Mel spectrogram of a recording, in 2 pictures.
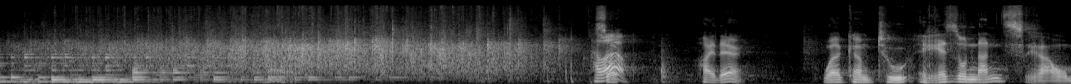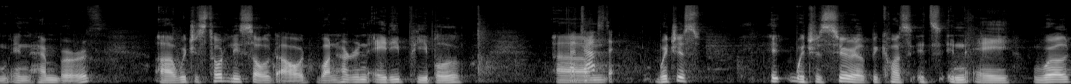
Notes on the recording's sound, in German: in Hamburg vor Publikum stattfand und per Livestream übertragen wurde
